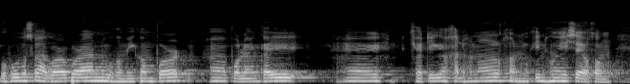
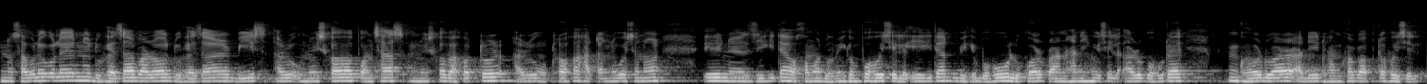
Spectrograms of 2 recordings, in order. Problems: background sounds at intervals, background conversations at intervals, echo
